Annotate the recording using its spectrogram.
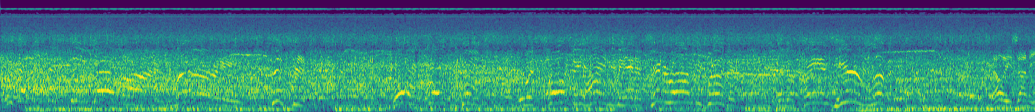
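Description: Stadium crowd cheering and shouting, many voices yelling at once as a long pass is completed, with a steady low hum underneath.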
